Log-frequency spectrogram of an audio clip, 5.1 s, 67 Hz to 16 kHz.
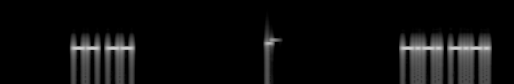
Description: Morse code, heard as a keyed tone, about 36 wpm, 700 Hz. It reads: MM CC
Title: Top Two Letter Combinations in Words 35wpm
